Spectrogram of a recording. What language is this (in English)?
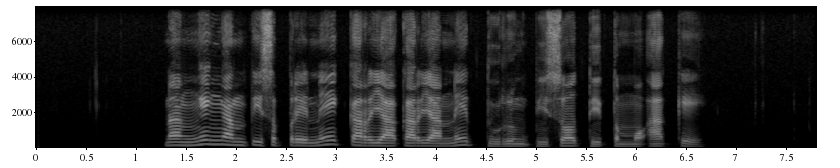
Javanese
